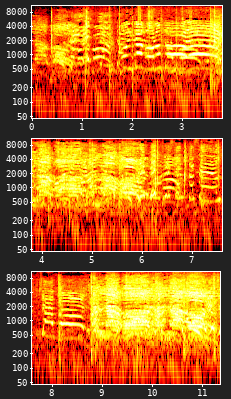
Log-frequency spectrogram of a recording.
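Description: Protesters fill a Kolkata street with chanting crowd voices, rising and falling cries of slogans that carry loud and continuous throughout.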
